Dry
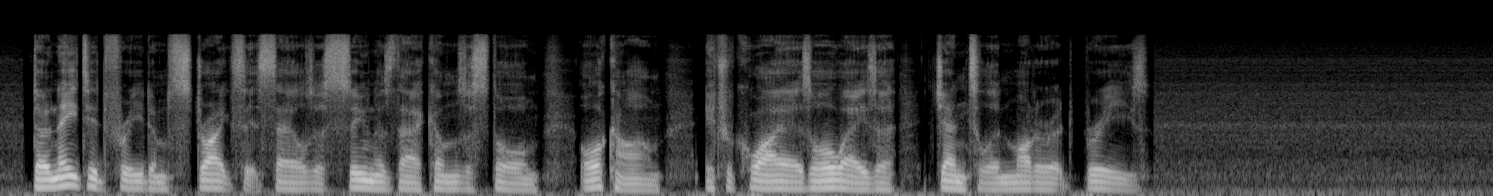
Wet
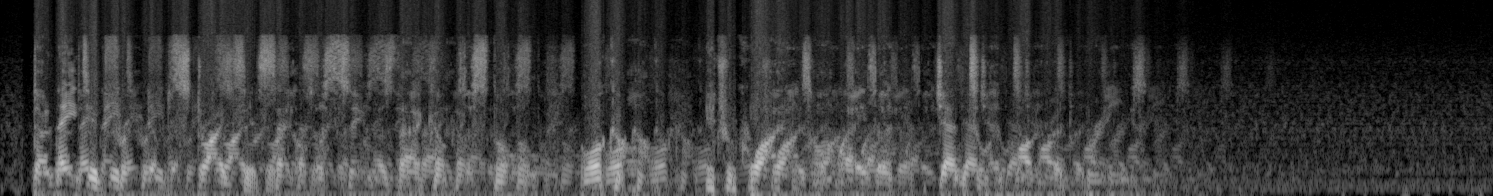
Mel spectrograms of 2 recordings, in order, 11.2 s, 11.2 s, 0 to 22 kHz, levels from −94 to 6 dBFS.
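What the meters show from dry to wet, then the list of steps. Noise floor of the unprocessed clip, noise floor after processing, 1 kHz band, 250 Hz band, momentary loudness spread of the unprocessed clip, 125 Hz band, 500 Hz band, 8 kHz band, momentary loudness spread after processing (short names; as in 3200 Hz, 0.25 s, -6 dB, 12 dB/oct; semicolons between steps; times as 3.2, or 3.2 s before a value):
-55 dBFS, -61 dBFS, -1.5 dB, -10.0 dB, 13 LU, -14.5 dB, -4.0 dB, 0.0 dB, 13 LU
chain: median-filter separation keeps percussive; echo with dull and thin repeats by turns 0.164 s, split 1600 Hz, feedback 63%, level -6.5 dB; companded quantiser 6-bit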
